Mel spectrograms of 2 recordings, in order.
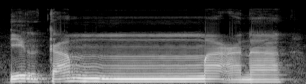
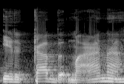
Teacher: Ini disebut bacaan idgham mutajanisain, makhrajnya sama atau tempat keluar hurufnya sama, sifatnya sama, maka baknya melebur menuju mim, dengung mingkem ditahan.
